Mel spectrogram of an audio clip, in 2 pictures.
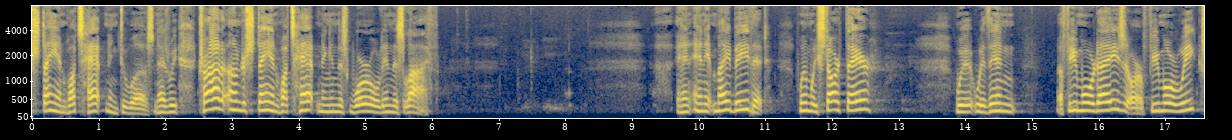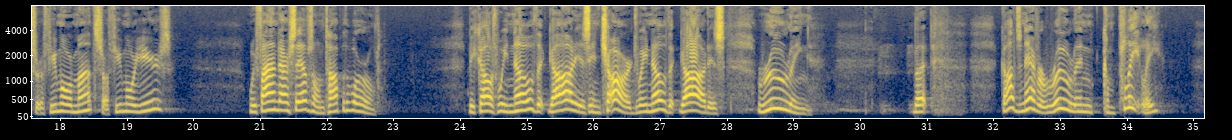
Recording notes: Worship service segments recorded on Palm Sunday, April 14, 2019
